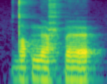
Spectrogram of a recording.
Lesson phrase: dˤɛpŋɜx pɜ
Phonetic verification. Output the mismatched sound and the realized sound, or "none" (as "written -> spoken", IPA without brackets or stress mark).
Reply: x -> ħ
